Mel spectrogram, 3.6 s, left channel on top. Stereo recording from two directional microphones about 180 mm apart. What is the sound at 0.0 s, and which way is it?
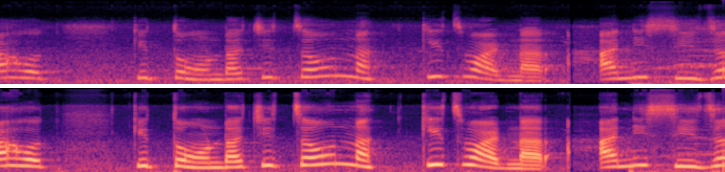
A woman's voice, 45° right (ahead or behind).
